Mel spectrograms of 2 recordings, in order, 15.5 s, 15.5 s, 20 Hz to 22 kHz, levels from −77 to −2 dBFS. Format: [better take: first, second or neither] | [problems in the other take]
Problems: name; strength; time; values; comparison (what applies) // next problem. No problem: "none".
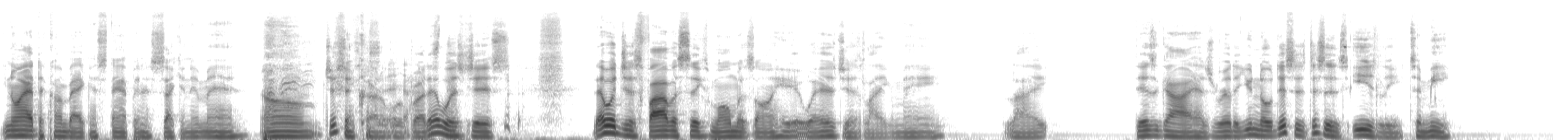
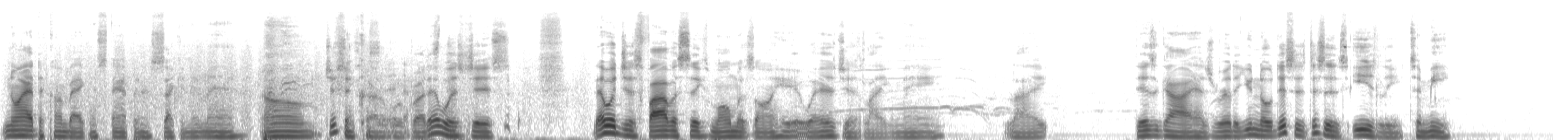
first | crowd noise; faint; throughout; 20 dB below the speech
